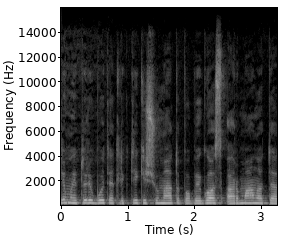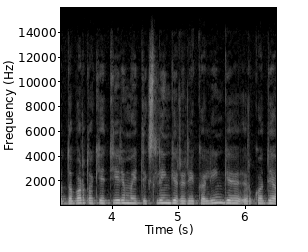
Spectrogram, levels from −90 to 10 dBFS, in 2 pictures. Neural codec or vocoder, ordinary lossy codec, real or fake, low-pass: vocoder, 48 kHz, 128 mel bands, Vocos; Opus, 64 kbps; fake; 14.4 kHz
